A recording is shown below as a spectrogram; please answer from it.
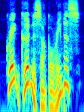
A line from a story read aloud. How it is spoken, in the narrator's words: exclaimed the little boy in open-eyed wonder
